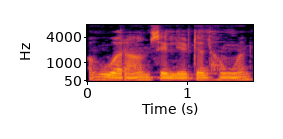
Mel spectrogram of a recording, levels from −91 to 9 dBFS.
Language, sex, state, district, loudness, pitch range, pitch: Bhojpuri, male, Uttar Pradesh, Varanasi, -15 LUFS, 110-125 Hz, 115 Hz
